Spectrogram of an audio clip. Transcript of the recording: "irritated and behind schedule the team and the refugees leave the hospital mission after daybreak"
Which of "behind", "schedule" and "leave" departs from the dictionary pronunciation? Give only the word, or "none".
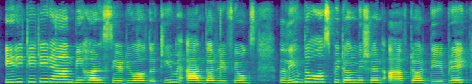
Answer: schedule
